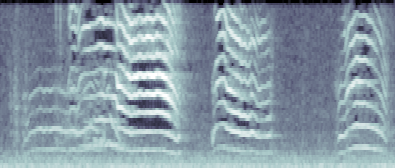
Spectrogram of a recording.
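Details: Hungry kittens cared for by the mother cat Xaxa, who lacks enough milk for all of them, fed extra formula indoors; high thin meows rising then falling, three calls in quick succession with soft background noise.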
